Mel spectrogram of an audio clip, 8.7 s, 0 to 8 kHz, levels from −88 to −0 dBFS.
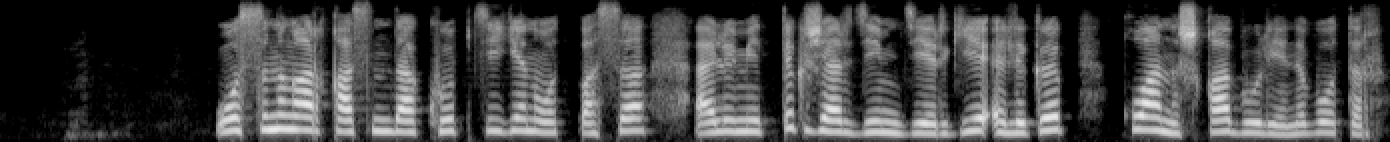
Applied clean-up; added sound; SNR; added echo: neural mask model Resemble Enhance denoiser.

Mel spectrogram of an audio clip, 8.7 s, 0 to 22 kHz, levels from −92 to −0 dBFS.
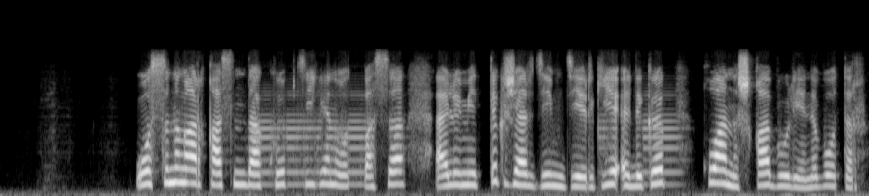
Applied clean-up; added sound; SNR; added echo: neural diffusion model UNIVERSE++.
